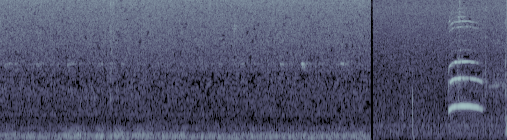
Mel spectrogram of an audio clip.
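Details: Domestic cat giving one short, clear meow near the end, a downward-arcing tone lasting about half a second, after a long stretch of steady low background hum and faint rustles.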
